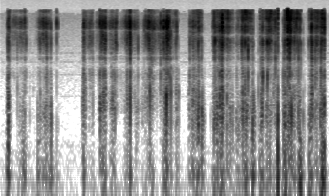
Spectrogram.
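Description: A thin, fine-tipped paintbrush brushes the grille of a white dome microphone covered in clear cling film. Quick, irregular strokes make soft crinkling and scratching bursts with a heavy, muffled low rumble, separated by brief quiet gaps.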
